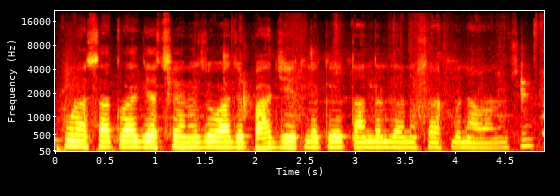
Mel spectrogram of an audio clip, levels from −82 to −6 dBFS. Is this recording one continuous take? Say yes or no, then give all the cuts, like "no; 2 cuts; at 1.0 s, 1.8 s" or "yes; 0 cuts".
yes; 0 cuts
